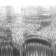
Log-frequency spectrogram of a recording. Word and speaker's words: Rompuy: S'escriu Rompuy, però es pronuncia Rompuy.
